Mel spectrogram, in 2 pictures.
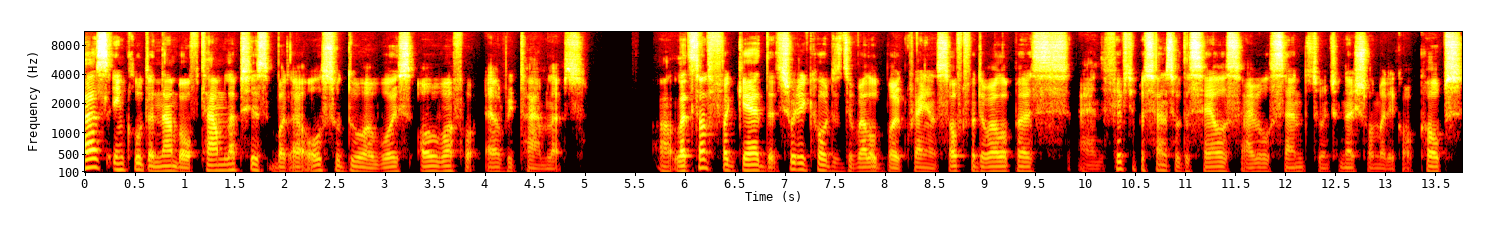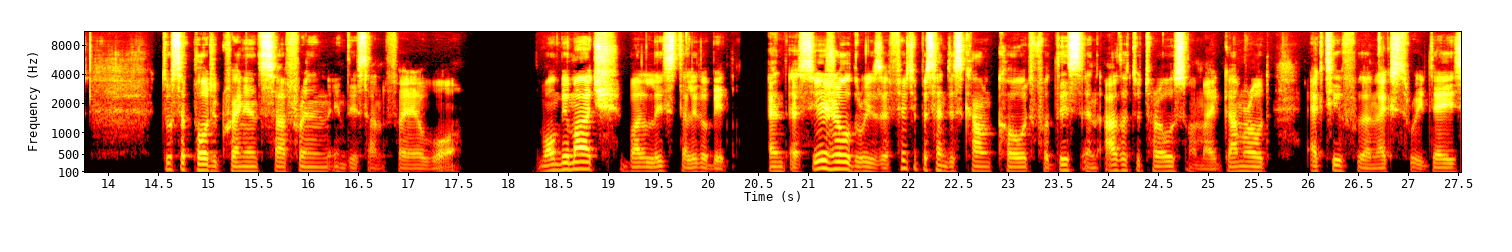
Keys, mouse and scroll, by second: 0.0 alt+right click, 0.1 alt+middle click, 0.2 alt+click, 1.0 alt+middle click, 1.1-1.7 alt+drag, 2.5 alt+right click, 2.6 alt+click, 2.9 alt+middle click.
